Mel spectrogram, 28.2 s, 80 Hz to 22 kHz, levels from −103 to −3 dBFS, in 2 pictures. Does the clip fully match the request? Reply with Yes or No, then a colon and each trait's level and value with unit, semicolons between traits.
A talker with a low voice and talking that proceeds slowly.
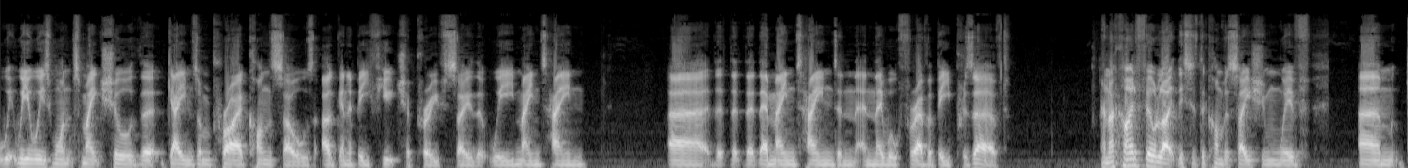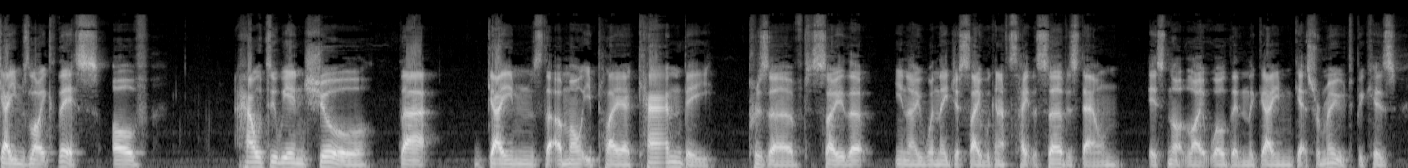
No: very low, 90 Hz; average, 185 wpm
